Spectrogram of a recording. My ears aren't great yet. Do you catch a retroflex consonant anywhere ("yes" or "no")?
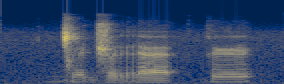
yes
